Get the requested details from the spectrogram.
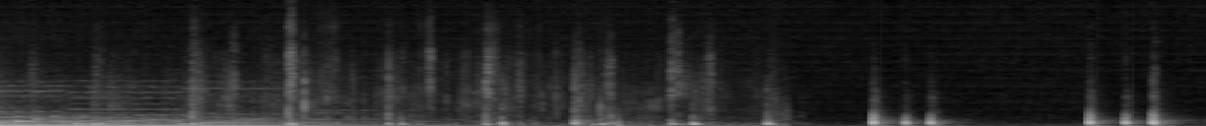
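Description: Knocking on a door: scattered knocks over a fading low hum, then two clear groups of three sharp, close raps separated by a short silence.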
